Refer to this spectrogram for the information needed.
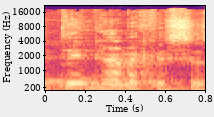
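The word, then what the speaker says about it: Dinnseanchas: And this was the existing terminology for names and places went back centuries in Ireland, and it was the Dinn Chánachas. Am I pronouncing that right? – Yeah. Dinn Chánachas is the study, the lore of place names in the ancient Irish tradition.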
